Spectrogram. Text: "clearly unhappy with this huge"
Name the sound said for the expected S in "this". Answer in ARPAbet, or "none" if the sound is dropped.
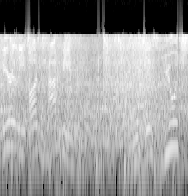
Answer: S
